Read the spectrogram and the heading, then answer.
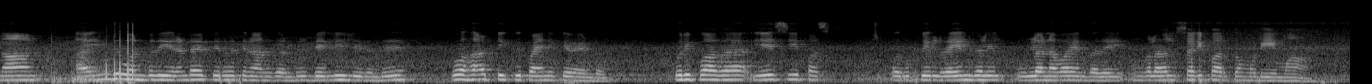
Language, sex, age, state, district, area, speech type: Tamil, female, 60+, Tamil Nadu, Viluppuram, rural, read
